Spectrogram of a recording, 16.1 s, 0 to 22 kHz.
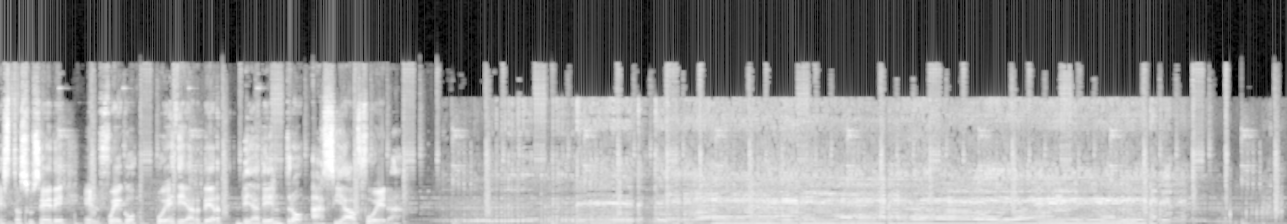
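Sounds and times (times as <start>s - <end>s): chainsaw cutting wood: 5.5s - 16.0s.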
